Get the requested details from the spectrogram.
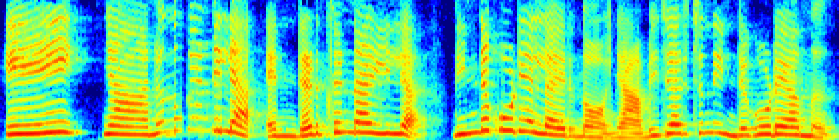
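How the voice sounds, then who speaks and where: A woman voicing an excitable little girl doll in a children's doll story, talking in an anxious, pleading way. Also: extremely high pitch, normal speed, exaggerated voice.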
